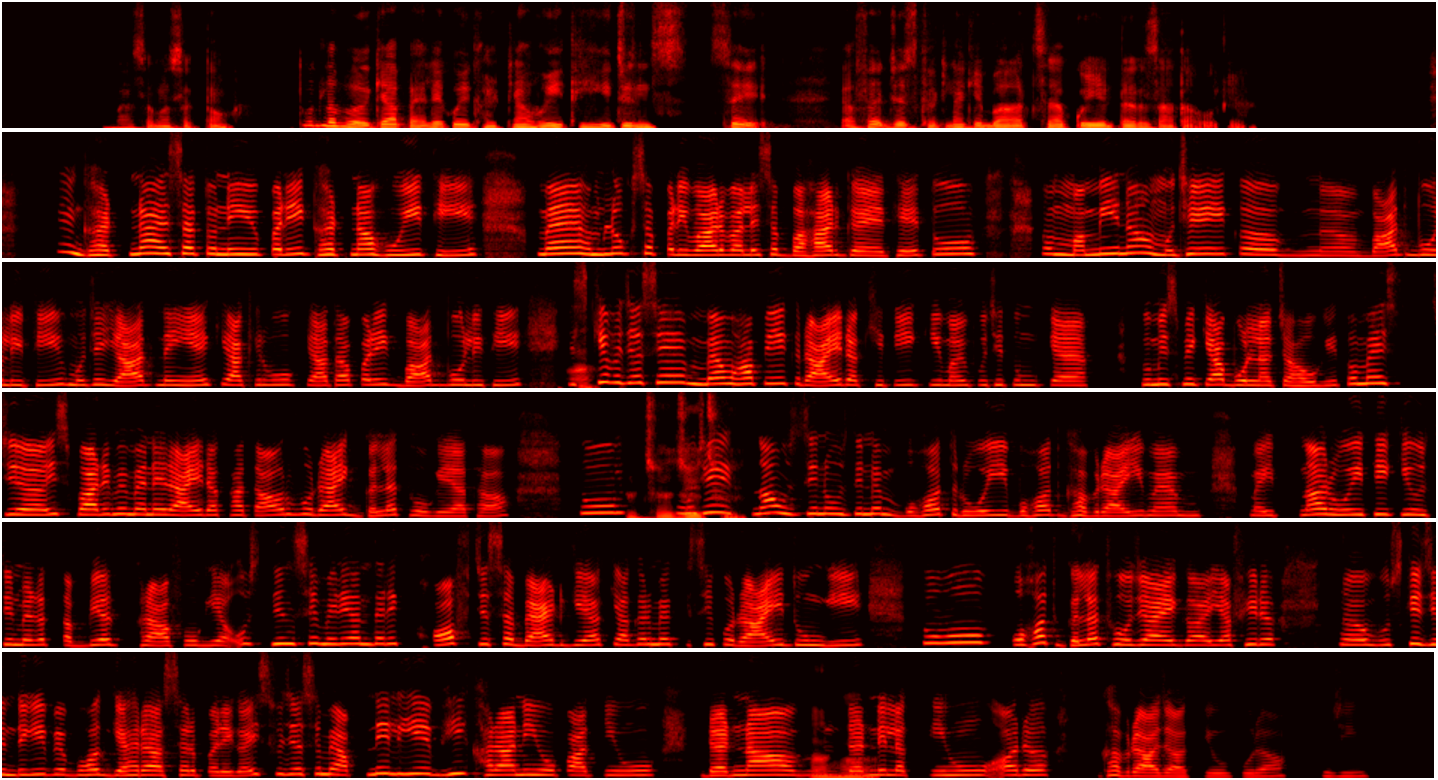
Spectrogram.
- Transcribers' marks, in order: "खराब" said as "खराफ"
- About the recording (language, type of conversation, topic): Hindi, advice, क्या आपको दोस्तों या परिवार के बीच अपनी राय रखने में डर लगता है?
- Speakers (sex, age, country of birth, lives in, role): female, 20-24, India, India, user; male, 25-29, India, India, advisor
